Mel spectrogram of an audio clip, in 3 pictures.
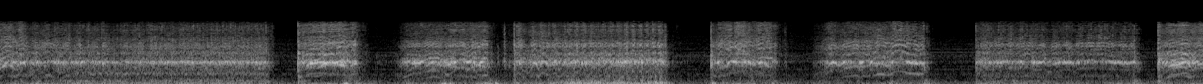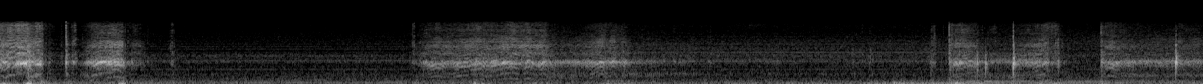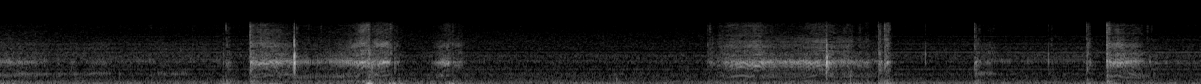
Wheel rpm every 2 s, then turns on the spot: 70, 50, 60, 60, 50, 70, 40, 0, 40, 10, 10, 20, 10, 20, 0, 10, 10, 10.
none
